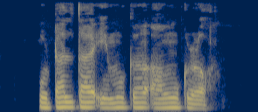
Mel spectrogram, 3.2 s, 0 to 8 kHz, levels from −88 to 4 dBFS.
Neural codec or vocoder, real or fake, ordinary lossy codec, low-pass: none; real; Opus, 64 kbps; 7.2 kHz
